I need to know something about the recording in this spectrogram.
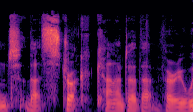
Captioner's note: speaking French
